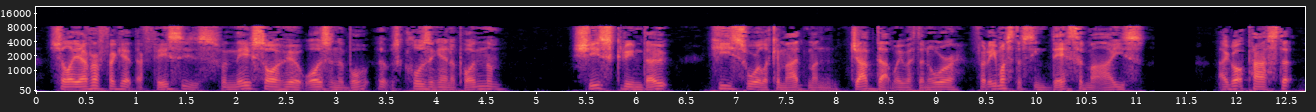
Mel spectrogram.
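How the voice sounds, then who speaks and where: A man's voice: on the low side, normal speed, fairly bright tone, no echo. A man playing a jealous, haunted sailor giving a bitter, intense murder confession in a dramatic audiobook reading. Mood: grim, agitated. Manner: intense dramatic confession, plain working-man's phrasing.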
